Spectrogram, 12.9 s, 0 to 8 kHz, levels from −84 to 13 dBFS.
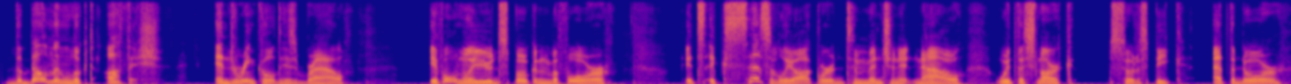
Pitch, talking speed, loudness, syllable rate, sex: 165 Hz, 135 wpm, -18 LUFS, 4.5 syllables/s, male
